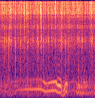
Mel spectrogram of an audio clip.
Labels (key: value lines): label: biophony, cascading saw
recorder: HydroMoth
